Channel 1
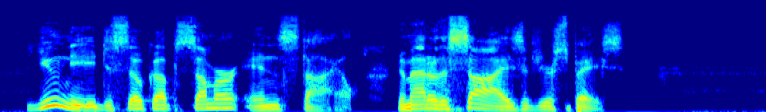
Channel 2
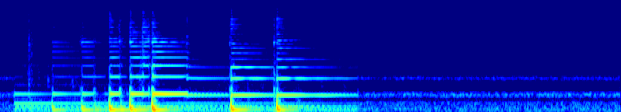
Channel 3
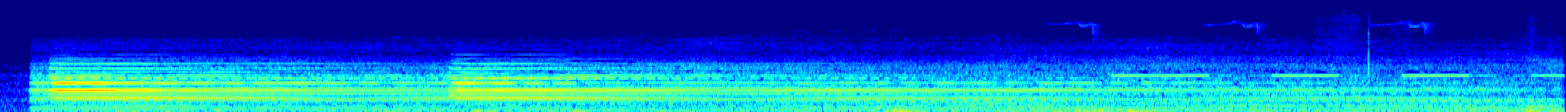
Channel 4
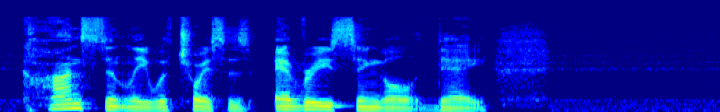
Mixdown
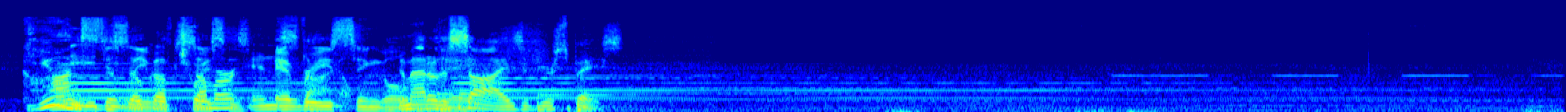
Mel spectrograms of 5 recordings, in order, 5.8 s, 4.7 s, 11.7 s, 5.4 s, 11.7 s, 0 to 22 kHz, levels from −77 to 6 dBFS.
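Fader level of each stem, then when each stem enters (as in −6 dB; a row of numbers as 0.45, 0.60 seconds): −5.5, −16.0, −19.5, −0.5 decibels; 0.00, 2.30, 0.00, 0.00 seconds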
